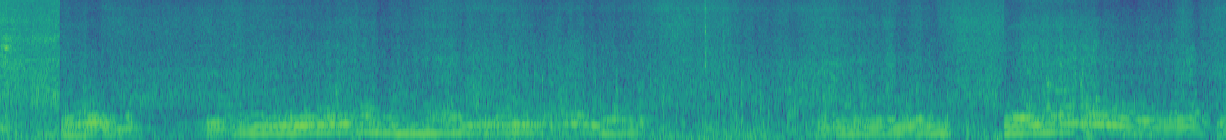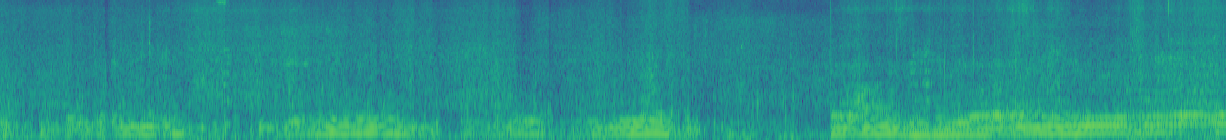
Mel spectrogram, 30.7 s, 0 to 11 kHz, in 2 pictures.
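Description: Audi A4's turbocharged four-cylinder engine heard from inside the cabin under hard acceleration, its note climbing in pitch and dropping back at each gear step, over and over. The longest pulls come about three seconds in and near the end.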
